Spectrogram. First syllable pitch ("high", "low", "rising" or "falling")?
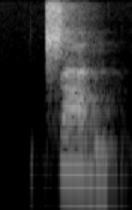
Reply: falling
